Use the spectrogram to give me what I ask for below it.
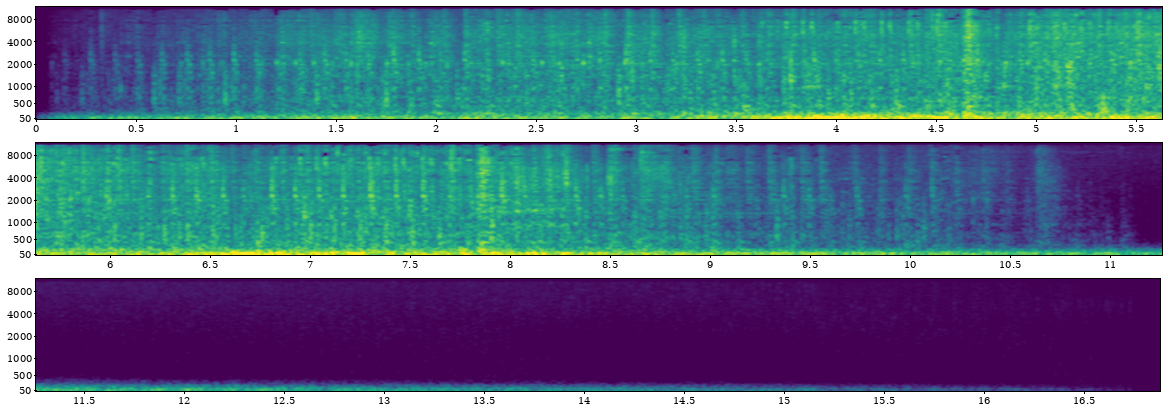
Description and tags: A mixdown of a recording of a tray of crockery being shaken and an earth tremor rumble.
